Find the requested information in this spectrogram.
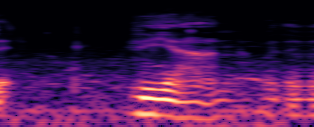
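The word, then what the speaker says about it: Wiaan: Have to find out whether Rian, it is spelt with a W, but it may be pronounced with a V.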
